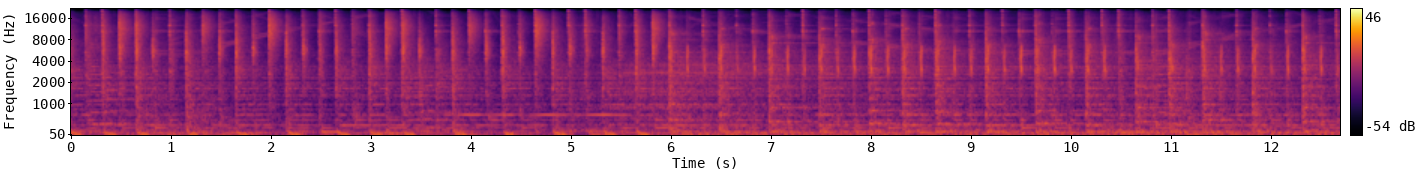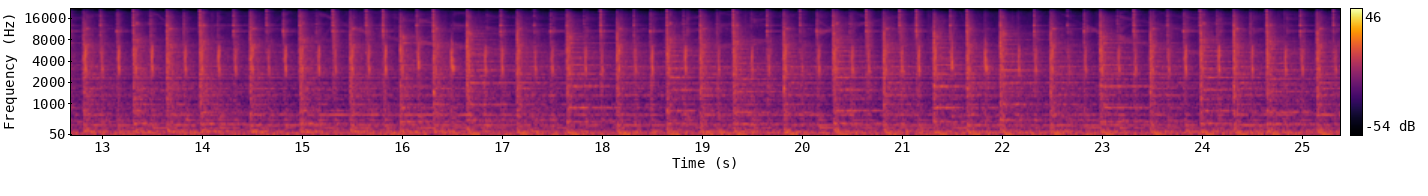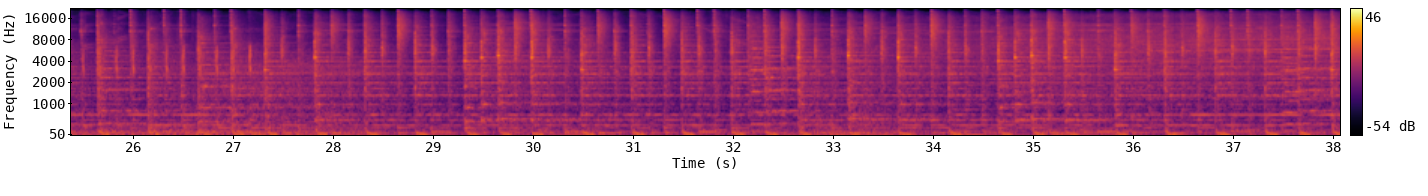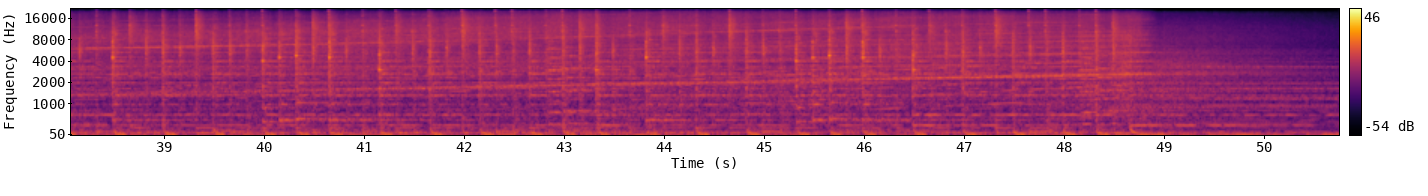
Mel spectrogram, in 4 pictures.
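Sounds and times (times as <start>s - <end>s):
tense violin composition: 0.0s - 50.7s.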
